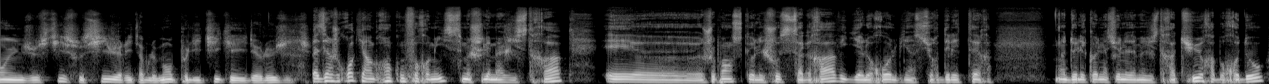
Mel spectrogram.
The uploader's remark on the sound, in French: s’entretenir par téléphone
